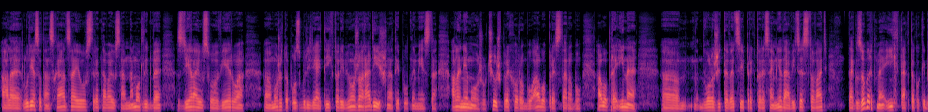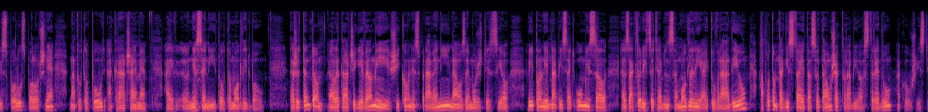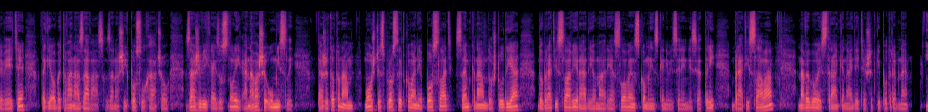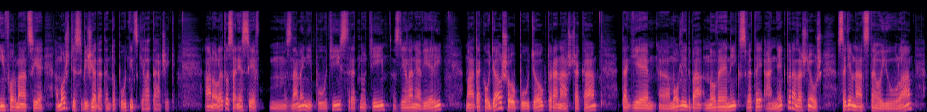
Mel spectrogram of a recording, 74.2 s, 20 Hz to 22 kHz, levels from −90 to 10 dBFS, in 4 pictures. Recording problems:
none

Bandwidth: 14.5 kHz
